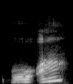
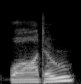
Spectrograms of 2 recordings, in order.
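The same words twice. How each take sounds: First: The middle t is a glottal stop. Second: The middle t sounds like a soft d. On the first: "Cockney accent, where the glottalization happens" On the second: "in American, you might probably hear water ... like they replace with the d sound"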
